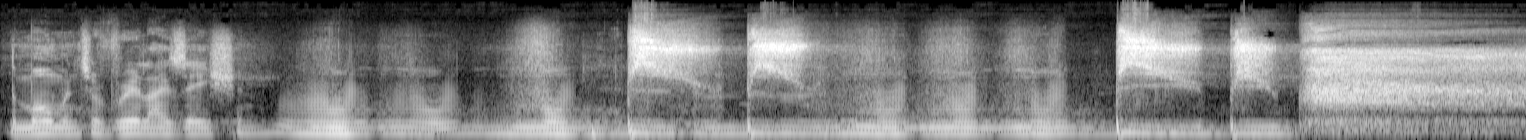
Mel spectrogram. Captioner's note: Light Sabre sound; heavy breathing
